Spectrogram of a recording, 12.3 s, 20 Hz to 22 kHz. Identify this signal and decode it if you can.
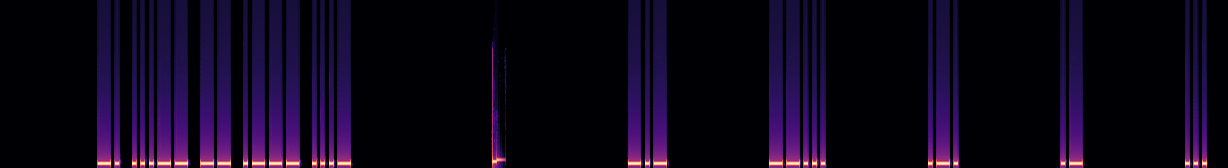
Morse code, heard as a keyed tone, about 28 wpm, spaced as for 12 wpm, 700 Hz. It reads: N3MJV K7RAS
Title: USA Call Signs - 5 Characters - 8x Character Spacing - 28wpm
